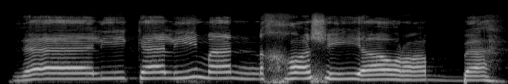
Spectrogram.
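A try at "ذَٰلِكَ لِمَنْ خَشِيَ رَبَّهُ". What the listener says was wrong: Nggih, bagus.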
